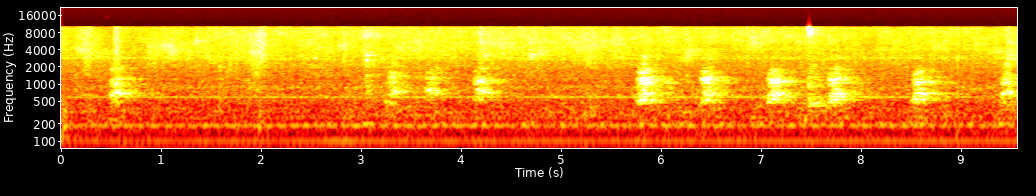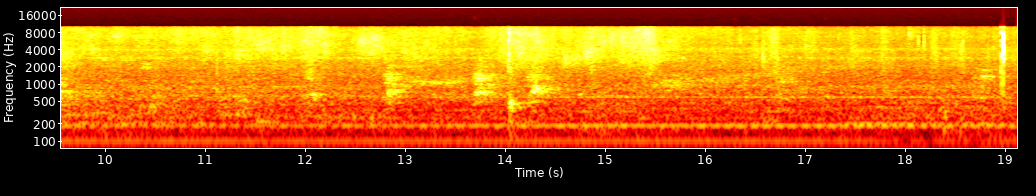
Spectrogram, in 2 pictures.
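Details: Welsh Corgi puppies, five weeks old, play-fighting and getting into mischief. They make soft, thin yips in short irregular runs, louder through the middle and fading later, over a steady low hum.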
